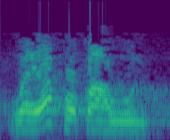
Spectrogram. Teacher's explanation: والواو ترقق دائما، الياء ترقق دائما، القاف هي المفخمة مع الطاء مفخمة برضو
